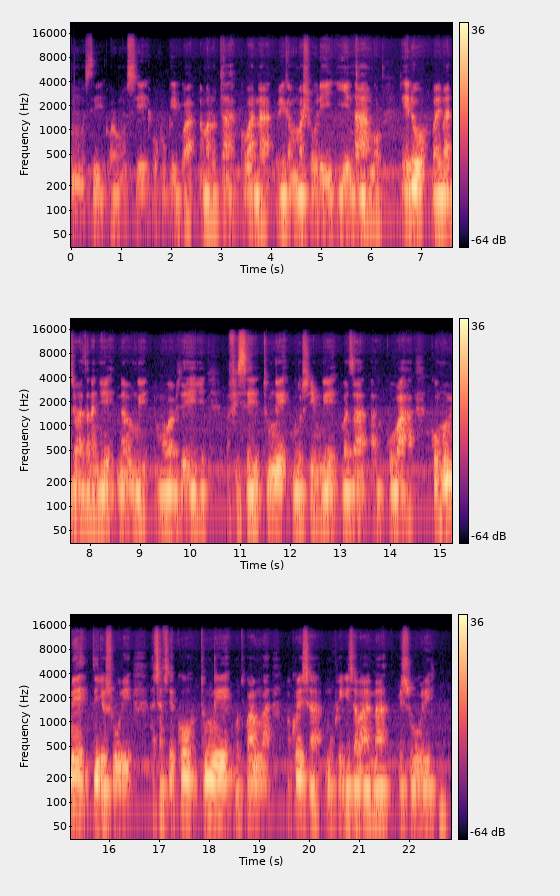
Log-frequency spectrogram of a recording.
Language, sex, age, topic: Rundi, male, 25-35, education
